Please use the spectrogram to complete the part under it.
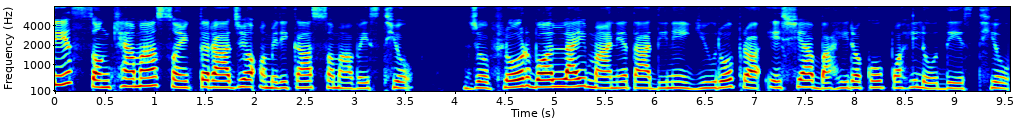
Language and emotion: Nepali, neutral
